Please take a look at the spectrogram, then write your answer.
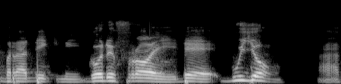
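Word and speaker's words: Bouillon: Nah, ada juga misalnya yang dipimpin oleh kakak beradik nih, God Frey de Buyong. Nah, tulisannya bulion, bacanya buyong. Emang kalau bahasa Prancis tuh agak aneh gimana ya.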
